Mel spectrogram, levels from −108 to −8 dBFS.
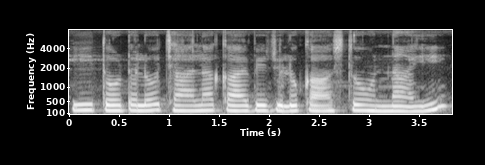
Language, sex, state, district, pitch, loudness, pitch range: Telugu, female, Telangana, Mahabubabad, 185 Hz, -16 LUFS, 180-195 Hz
